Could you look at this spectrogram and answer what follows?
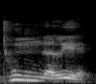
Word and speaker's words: Ntungalia: Ntungalia. Yes. Yeah. Can you tell the people what's the origin of the name? The origin of the name Ntungalia, it's a derivation from my normal name, which is Ntunga.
